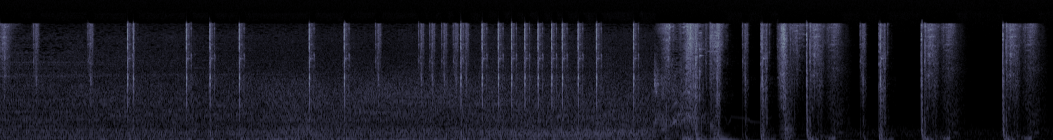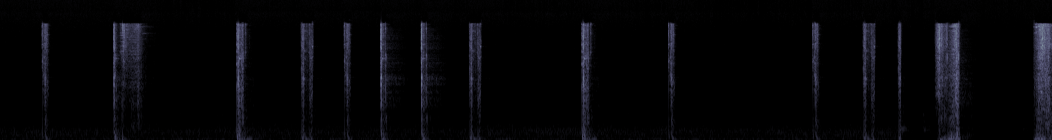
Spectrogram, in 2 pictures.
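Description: Short menu clicks tick again and again as selections change.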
